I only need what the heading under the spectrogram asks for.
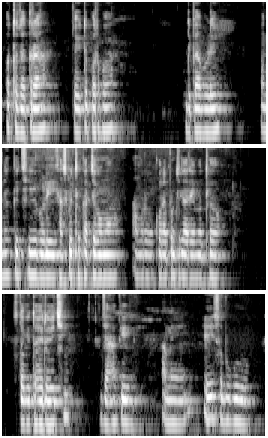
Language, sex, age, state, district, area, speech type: Odia, male, 30-45, Odisha, Koraput, urban, spontaneous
